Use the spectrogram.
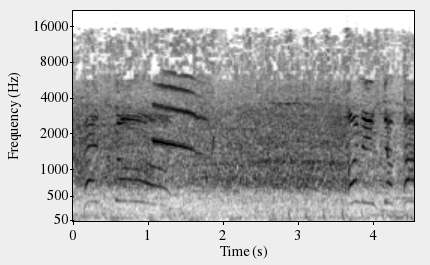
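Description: A rugby league crowd roars for a Sharks try, loud sustained cheering with whoops and whistles, heard under an excited commentator's voice.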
